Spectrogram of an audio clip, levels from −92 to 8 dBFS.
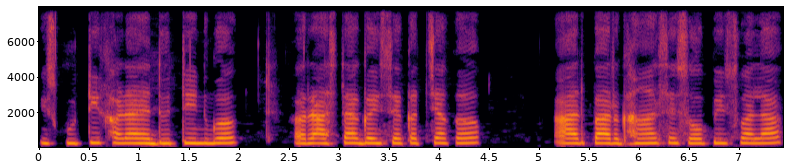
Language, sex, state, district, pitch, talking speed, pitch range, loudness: Hindi, female, Chhattisgarh, Balrampur, 270 Hz, 130 wpm, 265-275 Hz, -17 LUFS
